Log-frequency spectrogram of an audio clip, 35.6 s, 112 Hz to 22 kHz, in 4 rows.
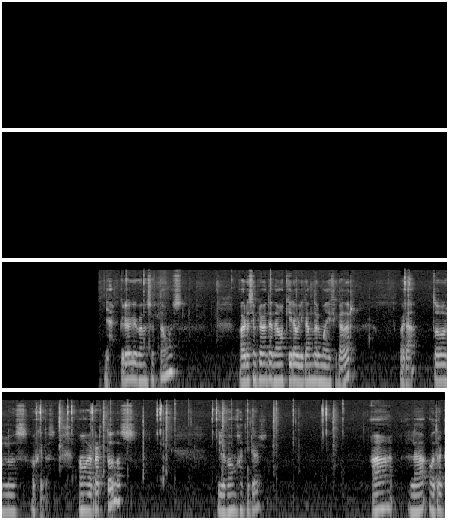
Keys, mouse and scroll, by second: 0.0-1.3 typing, 2.3-5.8 typing, 7.6-11.6 typing, 10.0 click, 11.9 drag, 12.7 click, 12.7-15.4 typing, 16.8 KP_7, 17.1 KP_1, 17.4 g, 18.6 KP_1, 19.6 KP_7, 21.4 a, 21.9 z, 30.0-30.9 right drag.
